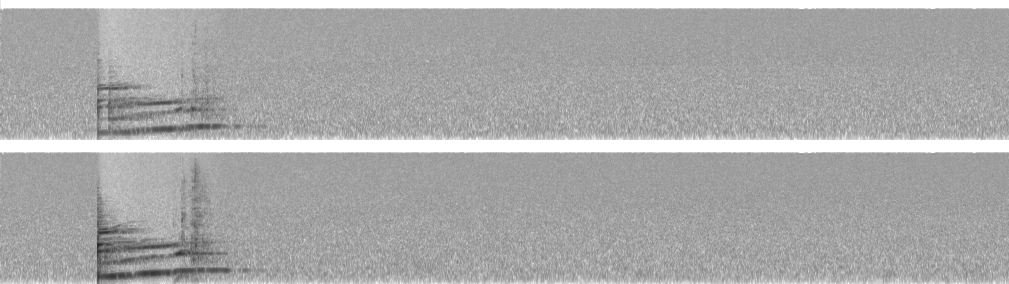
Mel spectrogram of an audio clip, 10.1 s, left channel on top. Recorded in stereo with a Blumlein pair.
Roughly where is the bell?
Ahead right.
